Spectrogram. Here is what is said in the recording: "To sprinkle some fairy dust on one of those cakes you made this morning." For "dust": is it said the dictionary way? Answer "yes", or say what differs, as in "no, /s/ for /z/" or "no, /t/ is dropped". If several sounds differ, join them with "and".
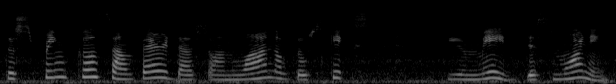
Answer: no, /t/ is dropped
